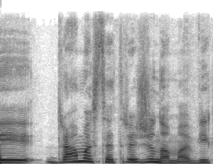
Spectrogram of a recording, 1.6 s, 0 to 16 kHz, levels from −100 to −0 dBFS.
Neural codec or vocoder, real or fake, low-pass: none; real; 14.4 kHz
